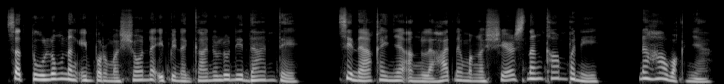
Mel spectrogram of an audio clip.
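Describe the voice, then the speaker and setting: A woman's voice: medium pitch, expressive, normal speed, a little mellow, dry recording, studio quality. A woman with a Filipino accent narrates a scripted first-person drama in a solemn, emotive manner. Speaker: story narrator.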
